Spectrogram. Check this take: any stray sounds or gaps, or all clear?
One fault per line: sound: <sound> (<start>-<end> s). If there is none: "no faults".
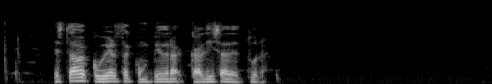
no faults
